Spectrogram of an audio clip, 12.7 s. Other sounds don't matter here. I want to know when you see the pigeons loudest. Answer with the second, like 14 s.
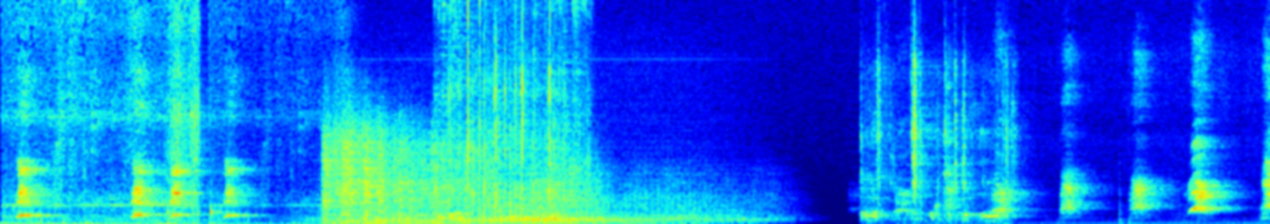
5 s.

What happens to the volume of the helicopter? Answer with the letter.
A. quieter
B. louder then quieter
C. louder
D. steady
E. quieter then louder
B.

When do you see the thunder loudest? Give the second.
4 s.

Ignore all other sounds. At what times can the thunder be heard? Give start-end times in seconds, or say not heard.
3.2-6.0.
